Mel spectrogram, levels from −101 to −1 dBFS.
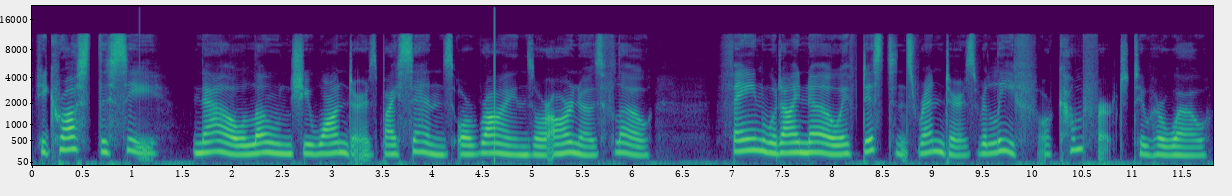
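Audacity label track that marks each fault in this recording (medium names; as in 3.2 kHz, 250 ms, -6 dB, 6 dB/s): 1.070000	1.070000	pop -24 dBFS
4.620000	4.620000	pop -9 dBFS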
